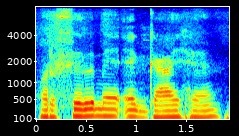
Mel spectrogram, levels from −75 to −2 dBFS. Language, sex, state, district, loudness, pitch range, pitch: Hindi, male, Arunachal Pradesh, Papum Pare, -16 LUFS, 120-135 Hz, 125 Hz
